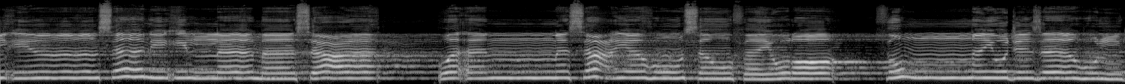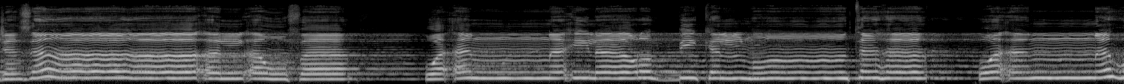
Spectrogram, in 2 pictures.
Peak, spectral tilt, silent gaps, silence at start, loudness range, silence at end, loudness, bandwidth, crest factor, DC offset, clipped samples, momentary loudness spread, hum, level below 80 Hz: -4 dBFS; -1.5 dB/octave; none; 0 s; 4 LU; 0 s; -19 LUFS; 17.5 kHz; 16 dB; under 0.1%; under 0.1%; 7 LU; none; -72 dBFS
